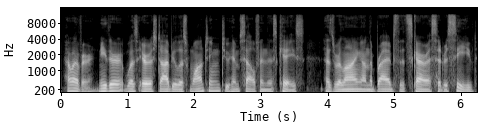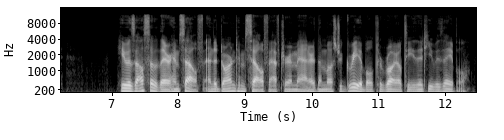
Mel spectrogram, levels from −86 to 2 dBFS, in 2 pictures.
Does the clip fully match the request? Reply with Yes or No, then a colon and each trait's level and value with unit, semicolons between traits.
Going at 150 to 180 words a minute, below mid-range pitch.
No: average, 190 wpm; low, 110 Hz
